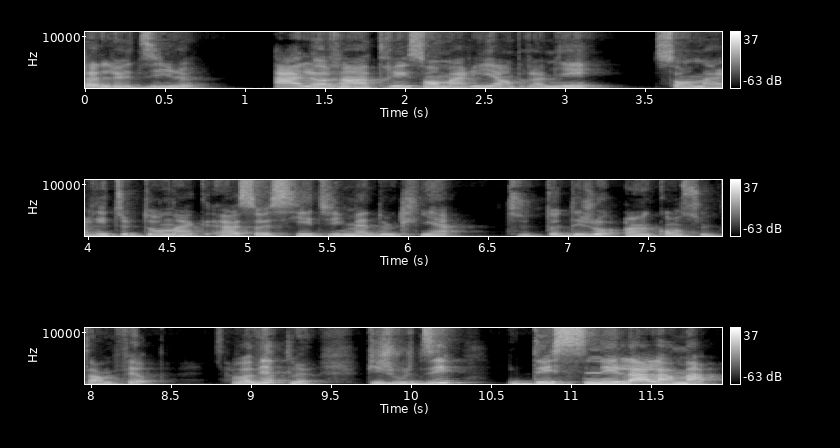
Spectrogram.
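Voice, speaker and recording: A woman with a Quebec French accent gives an excited, rambling online training talk as a team leader over a laptop video call, laughing often. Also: a little high. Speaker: network marketing team leader.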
